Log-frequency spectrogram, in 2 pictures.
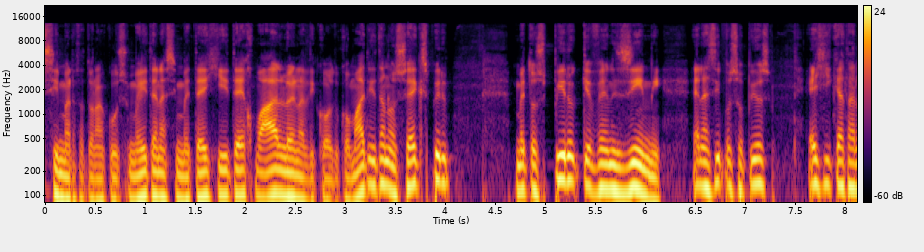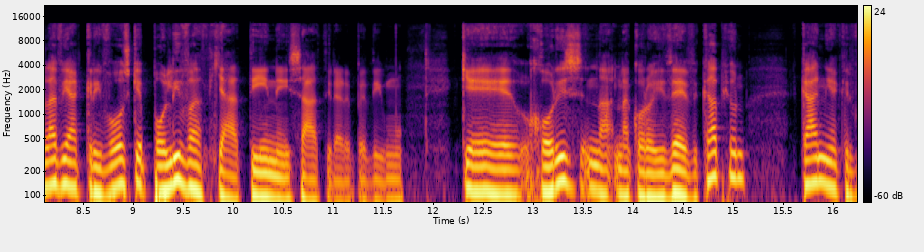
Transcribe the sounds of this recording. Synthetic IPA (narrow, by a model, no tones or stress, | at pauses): simeɾɐθɐt̪o̞nɐkusume̞it̪e̞nɐsime̞t̪e̞çiit̪e̞e̞xumɐlo̞e̞nɐðiko̞t̪uko̞mɐt̪iit̪ɐno̞se̞kspiɾ | me̞t̪o̞spiɾo̞ce̞ve̞nzini | e̞nɐst̪ipo̞sopio̞se̞çikɐt̪ɐlɐviɐkɾivo̞sce̞po̞livɐθçɐt̪iine̞isɐ̰t̪iɾɐ̰ɾe̞pe̞ðimu | ce̞xo̞ɾiznɐnɐko̞ɾo̞iðe̞vikɐpço̞n | kɐniɐkɾi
